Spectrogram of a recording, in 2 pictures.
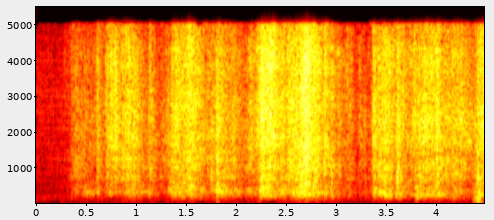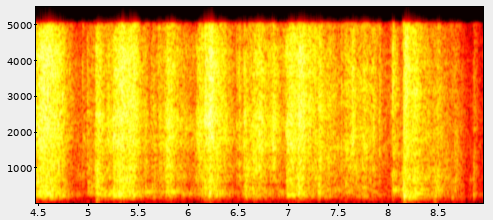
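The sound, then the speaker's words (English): Junk comes crashing and tumbling out of a packed closet as its door is opened during a search for a card in a raincoat, a long, dense clatter of bangs, thumps and rattles that keeps going for several seconds without letting up. “Oh no! Not the whole closet door!”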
